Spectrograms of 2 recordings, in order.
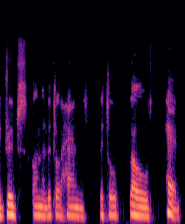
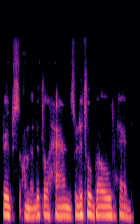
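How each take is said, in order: First: "gold" given its full normal stress, slow. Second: "gold" kept light, the beat falling on "little" and "head"; gold unstressed. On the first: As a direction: lean on "gold" as in plain prose, breaking the beat. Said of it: "You wouldn't say". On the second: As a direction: let "gold" slip by unstressed in the rhythm. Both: Shown as a demonstration.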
